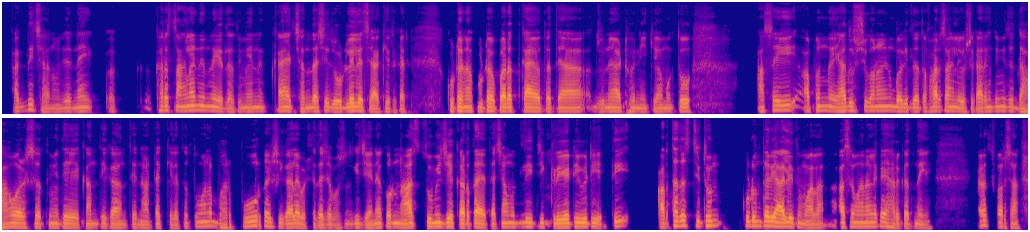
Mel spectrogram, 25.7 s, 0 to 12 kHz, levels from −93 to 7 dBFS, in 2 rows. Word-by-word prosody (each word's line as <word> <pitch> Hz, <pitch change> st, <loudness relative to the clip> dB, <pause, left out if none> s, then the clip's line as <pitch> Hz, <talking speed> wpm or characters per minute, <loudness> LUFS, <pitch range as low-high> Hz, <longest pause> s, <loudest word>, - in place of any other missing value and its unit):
अगदी 115 Hz, +9 st, -4 dB
छान. 95 Hz, -1 st, -6 dB
म्हणजे 95 Hz, +2 st, -6 dB
नाही 105 Hz, +2 st, -3 dB, 0.2 s
अ, -, -, -9 dB, 0.5 s
खरंच 125 Hz, -1 st, 0 dB
चांगला 120 Hz, +2 st, +2 dB
निर्णय 125 Hz, -3 st, 0 dB
घेतला 95 Hz, -3 st, -3 dB
तुम्ही 100 Hz, +1 st, -4 dB
आणि 105 Hz, +1 st, -2 dB, 0.2 s
काय 115 Hz, 0 st, +2 dB
छंदाशी 105 Hz, +4 st, 0 dB
जोडलेलेच 105 Hz, +2 st, +3 dB
आहे 90 Hz, -, +3 dB
आखिरकार. 90 Hz, +1 st, -4 dB, 0.5 s
कुठं 110 Hz, +1 st, +2 dB
ना 115 Hz, -, +2 dB
कुठं 110 Hz, 0 st, +3 dB
परत 110 Hz, 0 st, +5 dB
काय 110 Hz, -1 st, +5 dB
होतं 100 Hz, -1 st, 0 dB
त्या 100 Hz, 0 st, +1 dB, 0.4 s
जुन्या 105 Hz, +1 st, -2 dB
आठवणी 100 Hz, -2 st, -3 dB
किंवा 100 Hz, 0 st, -3 dB
मग 100 Hz, 0 st, -4 dB
तो 110 Hz, 0 st, +3 dB, 0.9 s
असंही 135 Hz, +6 st, -1 dB, 0.2 s
आपण 125 Hz, +3 st, -3 dB
ह्या 110 Hz, -1 st, +2 dB
दृष्टिकोनाने 120 Hz, +1 st, -2 dB
बघितलं 110 Hz, -1 st, 0 dB
तर 110 Hz, -, -3 dB
फार 115 Hz, +2 st, +1 dB
चांगली 110 Hz, -2 st, -1 dB
गोष्ट 100 Hz, +1 st, -3 dB
आहे, -, -, -8 dB
कारण 100 Hz, +2 st, 0 dB
की 110 Hz, -, -6 dB
तुम्ही 120 Hz, 0 st, -3 dB
जर 110 Hz, -, -3 dB
10 95 Hz, +1 st, 0 dB
वर्ष 110 Hz, -2 st, +2 dB
तुम्ही 105 Hz, 0 st, -3 dB
ते 105 Hz, -1 st, +3 dB
एकांकिका 100 Hz, 0 st, -3 dB
आणि 95 Hz, -, -5 dB
ते 95 Hz, -, -3 dB
नाटक 90 Hz, +2 st, -4 dB
केलं 90 Hz, 0 st, -4 dB
तर 115 Hz, -, -6 dB
तुम्हाला 130 Hz, +1 st, -1 dB
भरपूर 105 Hz, -, -2 dB
काही 135 Hz, -2 st, +1 dB
शिकायला 110 Hz, -2 st, +1 dB
भेटलं 95 Hz, -3 st, -5 dB
त्याच्यापासून, 95 Hz, 0 st, -4 dB
की 105 Hz, -, -2 dB
जेणेकरून 105 Hz, +3 st, 0 dB
आज 105 Hz, +2 st, +5 dB
तुम्ही 120 Hz, 0 st, +4 dB
जे 120 Hz, +1 st, +4 dB
करताय 110 Hz, -1 st, +6 dB
त्याच्यामधली 115 Hz, +4 st, 0 dB
जी 115 Hz, -, -2 dB
क्रिएटिव्हिटी 115 Hz, +2 st, +4 dB
आहे, -, -, -4 dB
ती 135 Hz, +2 st, 0 dB, 0.5 s
अर्थातच 140 Hz, +6 st, +2 dB
तिथून 145 Hz, +2 st, +1 dB, 0.3 s
कुठून 140 Hz, -1 st, +2 dB
तरी 140 Hz, -1 st, +9 dB
आली 125 Hz, 0 st, +8 dB
तुम्हाला 95 Hz, -3 st, -1 dB, 0.2 s
असं 115 Hz, +2 st, +2 dB
म्हणायला 120 Hz, +1 st, +1 dB
काही 125 Hz, -1 st, +2 dB
हरकत 100 Hz, -2 st, -1 dB
नाही 95 Hz, -3 st, -4 dB
आहे. 85 Hz, -, -11 dB, 0.6 s
खरंच 150 Hz, +1 st, -2 dB
फार 120 Hz, -2 st, +1 dB
छान. 100 Hz, -1 st, -2 dB
110 Hz, 195 wpm, -25 LUFS, 100-120 Hz, 0.9 s, तरी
